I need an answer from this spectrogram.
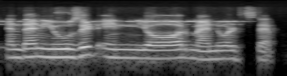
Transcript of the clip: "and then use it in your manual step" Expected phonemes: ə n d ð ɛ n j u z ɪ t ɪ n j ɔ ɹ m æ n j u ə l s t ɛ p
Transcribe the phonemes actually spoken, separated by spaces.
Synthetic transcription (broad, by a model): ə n d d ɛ n j u z ɪ t ɪ n j ɔ ɹ m æ n j u ə l s t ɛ p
